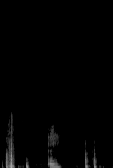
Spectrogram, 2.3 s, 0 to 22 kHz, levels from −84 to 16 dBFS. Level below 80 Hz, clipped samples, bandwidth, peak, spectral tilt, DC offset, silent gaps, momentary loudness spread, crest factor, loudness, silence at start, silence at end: -68 dBFS; under 0.1%; 7.2 kHz; -8 dBFS; -6 dB/octave; under 0.1%; none; 16 LU; 28 dB; -35 LUFS; 0.1 s; 0.35 s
